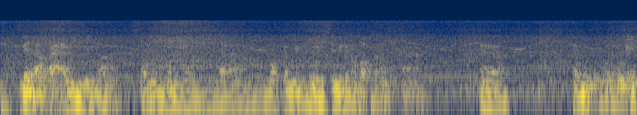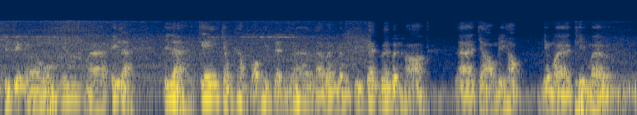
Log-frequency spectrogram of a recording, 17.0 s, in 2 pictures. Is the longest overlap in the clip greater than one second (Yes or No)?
No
